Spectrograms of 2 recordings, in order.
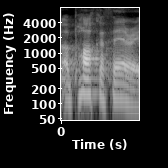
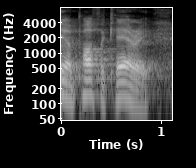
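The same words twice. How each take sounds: First: The k sound comes before the th sound. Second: The th sound comes before the k sound. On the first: The speaker calls it wrong. "the C and the T H go the other way around" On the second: The speaker calls it right. "It's definitely apothecary"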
